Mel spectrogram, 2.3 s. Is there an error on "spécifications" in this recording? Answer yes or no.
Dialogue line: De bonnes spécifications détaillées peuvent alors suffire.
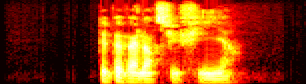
yes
